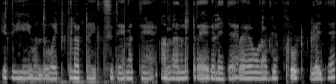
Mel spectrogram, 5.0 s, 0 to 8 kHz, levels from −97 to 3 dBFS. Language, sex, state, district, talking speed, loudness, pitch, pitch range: Kannada, female, Karnataka, Shimoga, 105 wpm, -39 LUFS, 215 Hz, 210-225 Hz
